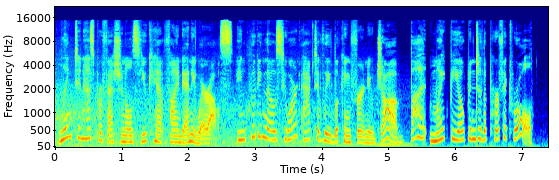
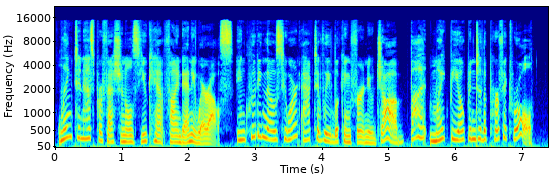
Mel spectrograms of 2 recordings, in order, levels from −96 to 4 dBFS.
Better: second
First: traffic noise; noticeable; until 5 s; 15 dB below the speech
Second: none

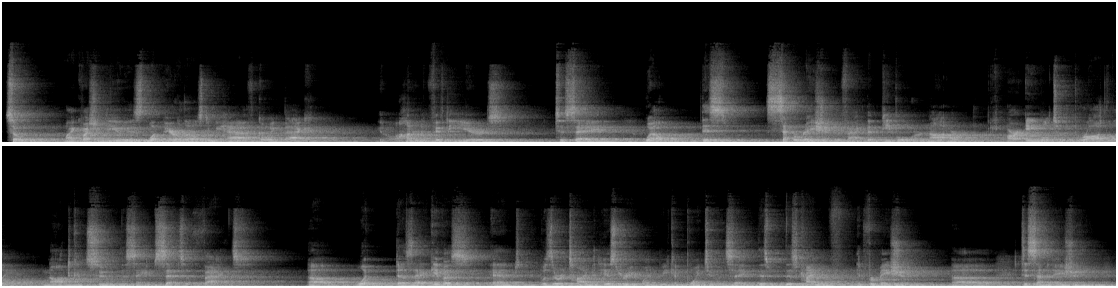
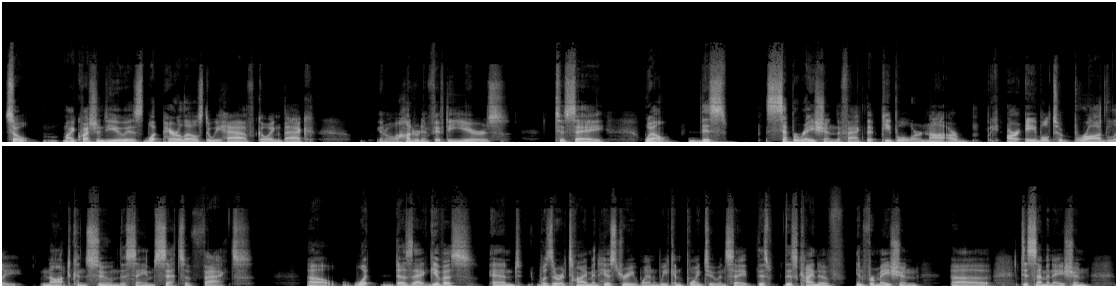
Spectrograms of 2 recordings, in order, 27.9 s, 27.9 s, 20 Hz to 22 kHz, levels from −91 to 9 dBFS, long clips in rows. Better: second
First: room echo; noticeable; dies away in 2.7 s // off-mic speech; somewhat distant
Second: none

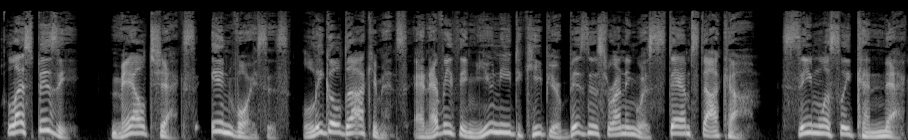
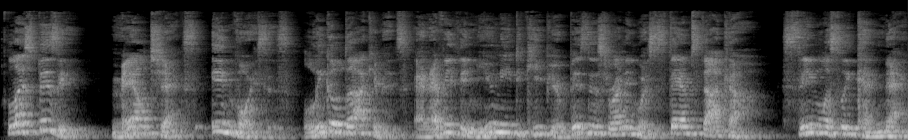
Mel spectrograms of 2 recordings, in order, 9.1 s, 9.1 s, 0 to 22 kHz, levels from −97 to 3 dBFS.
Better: first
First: none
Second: off-mic speech; far // room echo; slight; dies away in 0.4 s

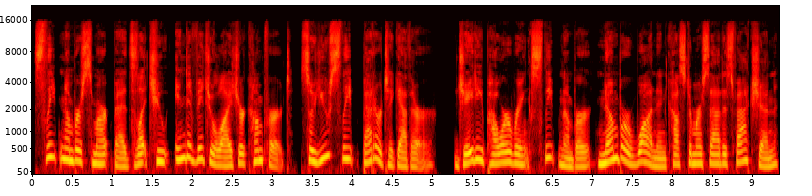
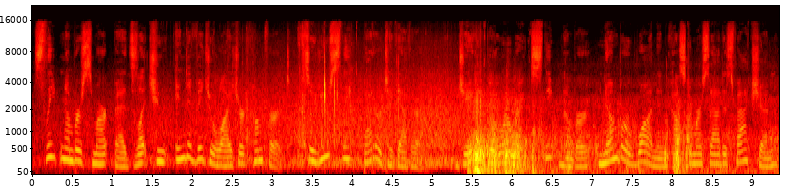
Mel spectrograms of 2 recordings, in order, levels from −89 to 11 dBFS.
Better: first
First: none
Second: rain or running water; very loud; throughout; 2 dB above the speech

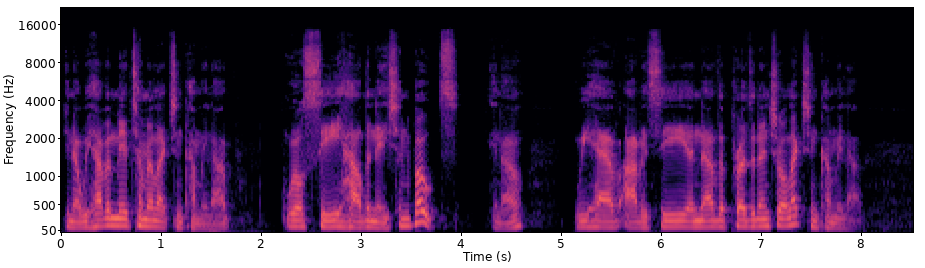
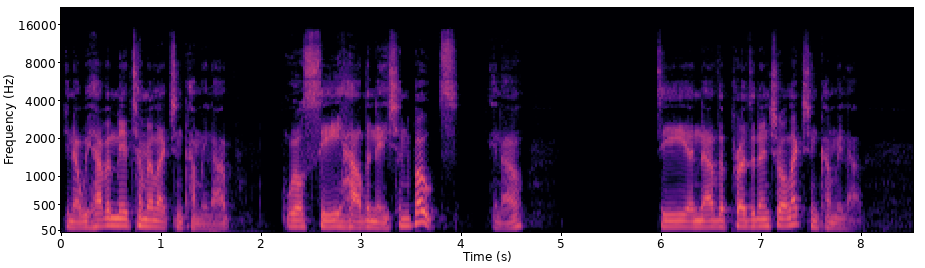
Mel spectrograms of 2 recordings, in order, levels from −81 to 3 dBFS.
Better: first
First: none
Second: audio cutting out; at 5 s for 1 s

